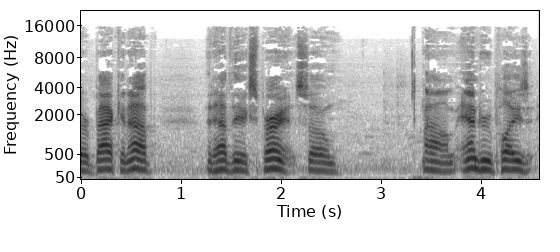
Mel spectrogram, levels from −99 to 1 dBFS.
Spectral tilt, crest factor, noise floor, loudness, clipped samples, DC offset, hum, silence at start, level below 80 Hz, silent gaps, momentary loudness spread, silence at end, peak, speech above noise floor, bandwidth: -4 dB/octave; 20 dB; -50 dBFS; -19 LUFS; under 0.1%; under 0.1%; none; 0 s; -58 dBFS; none; 13 LU; 0.05 s; 0 dBFS; 31 dB; 16 kHz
